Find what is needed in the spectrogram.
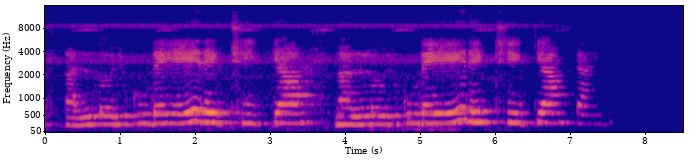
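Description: A young girl singing a Malayalam poem solo, her voice holding and gliding between notes; she stops about seven and a half seconds in.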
